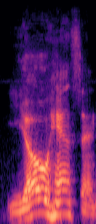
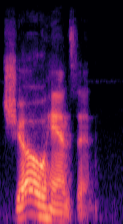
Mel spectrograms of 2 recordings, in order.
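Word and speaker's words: Johansen: What the heck are you doing when you keep calling the center for the Preds Johansson? He is not from Europe. It is pronounced Johansson.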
